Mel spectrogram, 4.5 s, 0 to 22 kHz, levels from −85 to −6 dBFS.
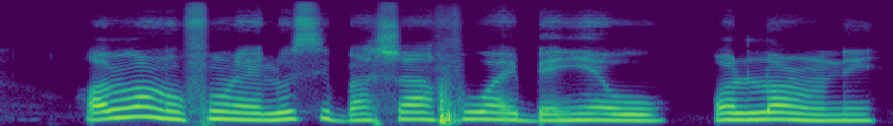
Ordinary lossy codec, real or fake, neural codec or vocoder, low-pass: none; fake; autoencoder, 48 kHz, 32 numbers a frame, DAC-VAE, trained on Japanese speech; none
